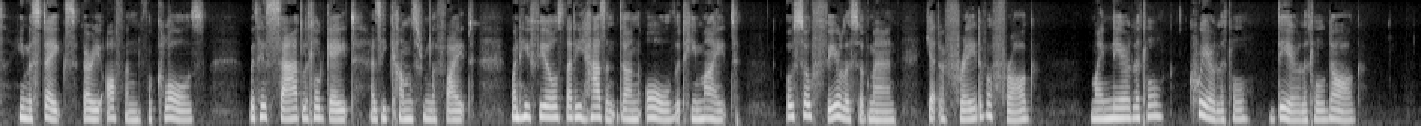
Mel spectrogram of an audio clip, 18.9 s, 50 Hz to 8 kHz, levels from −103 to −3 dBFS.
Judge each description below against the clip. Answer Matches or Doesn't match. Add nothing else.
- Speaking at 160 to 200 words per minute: Doesn't match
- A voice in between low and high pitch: Matches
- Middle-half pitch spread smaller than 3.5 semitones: Matches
